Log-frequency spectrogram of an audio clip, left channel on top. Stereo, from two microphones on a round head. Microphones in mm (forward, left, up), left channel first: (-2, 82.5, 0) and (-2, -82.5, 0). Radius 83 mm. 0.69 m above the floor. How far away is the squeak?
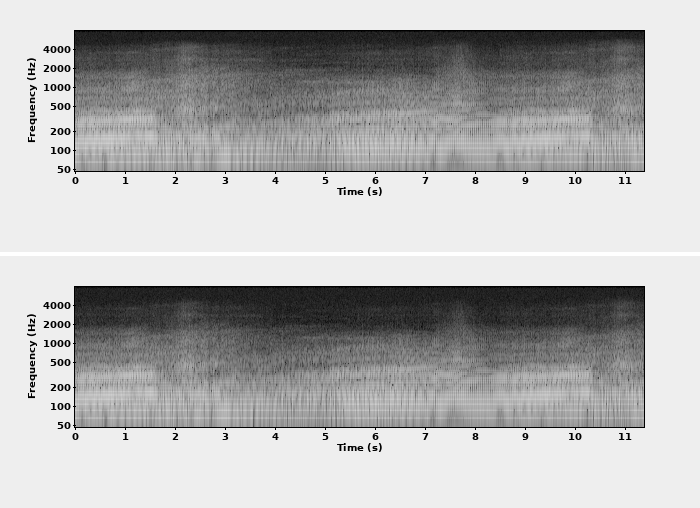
I don't hear a squeak.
